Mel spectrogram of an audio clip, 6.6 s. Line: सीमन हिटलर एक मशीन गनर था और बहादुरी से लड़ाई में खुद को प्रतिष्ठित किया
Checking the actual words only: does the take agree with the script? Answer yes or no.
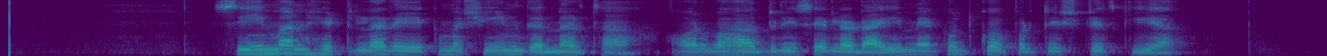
yes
